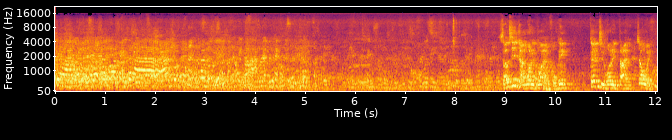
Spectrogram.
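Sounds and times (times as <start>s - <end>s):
audience chatter in a hall: 0.0s - 12.0s.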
